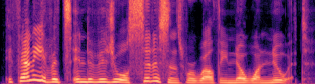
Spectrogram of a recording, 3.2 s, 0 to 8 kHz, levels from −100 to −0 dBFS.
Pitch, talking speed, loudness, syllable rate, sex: 230 Hz, 230 wpm, -18 LUFS, 7.0 syllables/s, female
